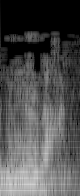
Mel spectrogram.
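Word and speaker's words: נוע: And it's pronounced nuah.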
